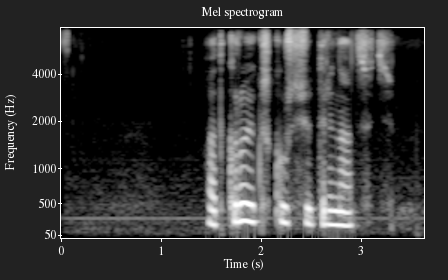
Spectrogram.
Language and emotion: Russian, neutral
